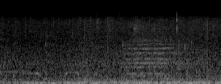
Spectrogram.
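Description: Steady splashing of water from small cascades.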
